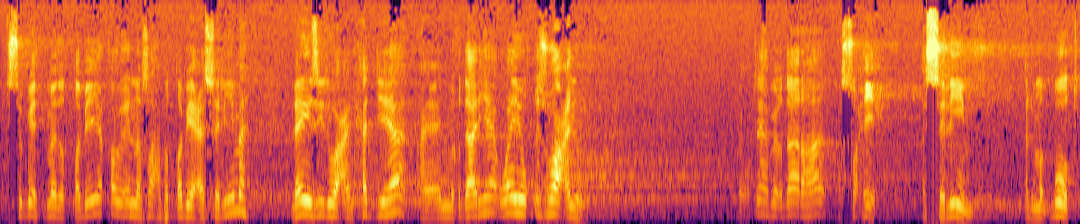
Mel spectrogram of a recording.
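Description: A man teaching tajweed to a class, patiently asking his students questions and slowly demonstrating the pronunciation of words. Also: sits high, fairly bright tone, big-room sound, a little hiss or hum. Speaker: Quran recitation teacher.

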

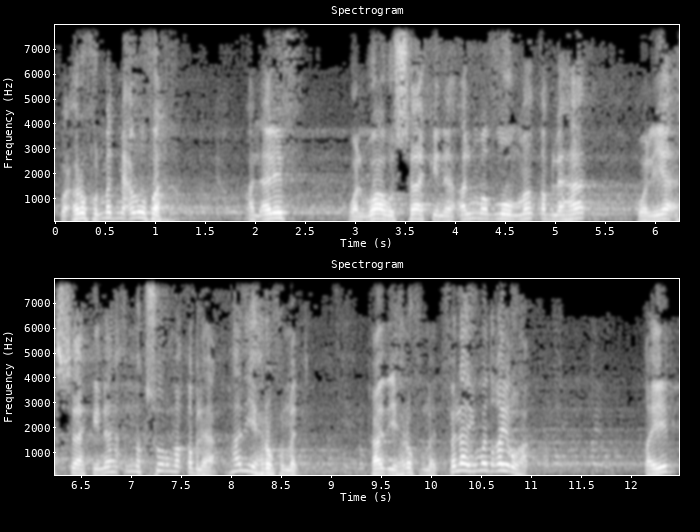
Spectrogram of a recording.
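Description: A man with a high-pitched voice teaches the rules of Quran recitation to a class. He explains patiently, restates each point and throws rhetorical questions to his listeners. His voice rings out with a long reverb, as in a large hall. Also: animated, quick pace, pauses often. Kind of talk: classroom lesson on tajweed.

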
